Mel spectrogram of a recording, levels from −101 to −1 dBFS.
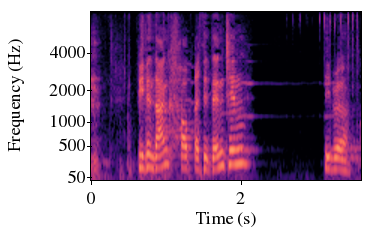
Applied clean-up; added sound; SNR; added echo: neural mask model RNNoise.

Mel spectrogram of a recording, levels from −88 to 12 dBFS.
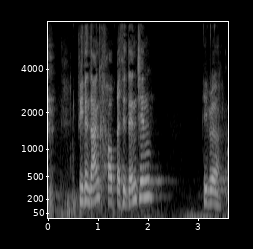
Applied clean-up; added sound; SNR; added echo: neural mask model Resemble Enhance denoiser.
